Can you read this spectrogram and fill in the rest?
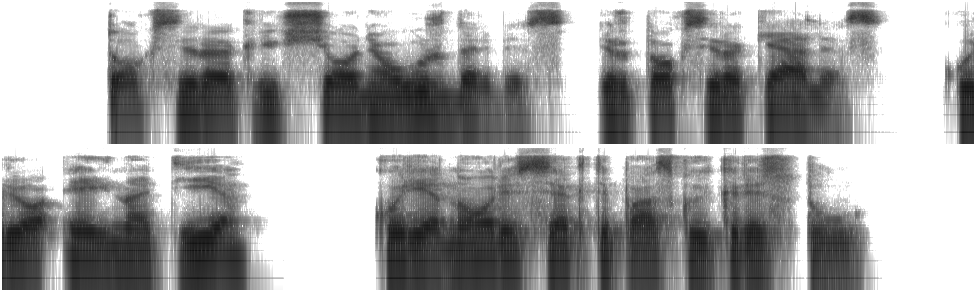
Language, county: Lithuanian, Kaunas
